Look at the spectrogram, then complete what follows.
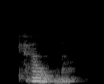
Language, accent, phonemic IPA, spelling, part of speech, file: English, Southern England, /ˈkælvə/, calva, noun, LL-Q1860 (eng)-calva.wav
- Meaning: 1. The calvaria; the dome or roof of the skull 2. Calvados, an apple brandy made in France, or a glass of this brandy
